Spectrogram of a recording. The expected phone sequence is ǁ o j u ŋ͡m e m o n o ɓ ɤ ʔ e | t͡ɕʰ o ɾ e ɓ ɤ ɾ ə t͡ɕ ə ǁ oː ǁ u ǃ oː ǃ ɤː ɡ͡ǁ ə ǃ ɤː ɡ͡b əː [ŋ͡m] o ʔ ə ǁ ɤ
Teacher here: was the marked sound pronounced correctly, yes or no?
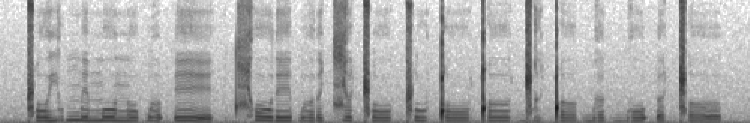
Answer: no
